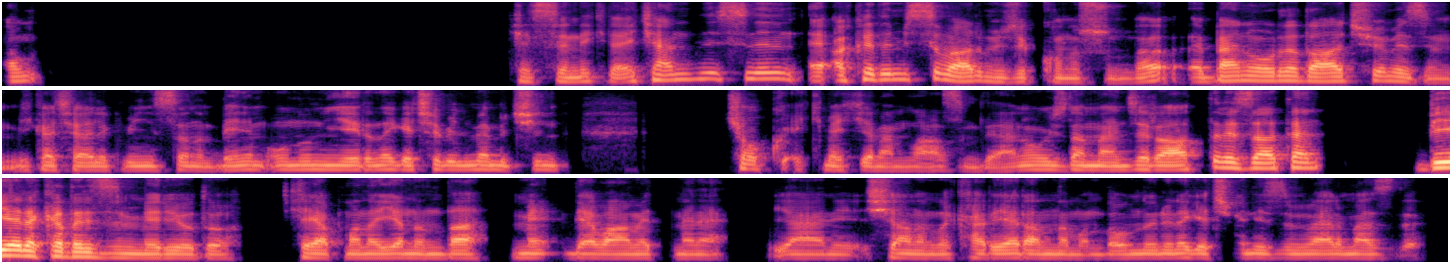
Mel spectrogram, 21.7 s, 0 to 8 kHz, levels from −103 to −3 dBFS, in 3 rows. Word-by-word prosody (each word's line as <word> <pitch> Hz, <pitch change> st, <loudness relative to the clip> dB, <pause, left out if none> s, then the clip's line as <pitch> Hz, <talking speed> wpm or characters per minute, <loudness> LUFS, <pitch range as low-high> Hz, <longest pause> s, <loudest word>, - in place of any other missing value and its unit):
Ama 115 Hz, +2 st, -7 dB, 2.4 s
Kesinlikle, 105 Hz, -1 st, -6 dB
eee, 110 Hz, -, -4 dB
kendisinin, 170 Hz, +5 st, -3 dB
eee, -, -, 0 dB
akademisi 155 Hz, +1 st, 0 dB
var 115 Hz, -2 st, +5 dB
müzik 105 Hz, -3 st, -7 dB
konusunda. 90 Hz, -1 st, -5 dB
E, 105 Hz, -, -3 dB
ben 125 Hz, +1 st, +4 dB
orada 125 Hz, -1 st, +1 dB
daha 115 Hz, 0 st, +5 dB
çömezim 115 Hz, -7 st, -6 dB
birkaç 95 Hz, +1 st, -6 dB
aylık 95 Hz, 0 st, -4 dB
bir 95 Hz, -, -5 dB
insanım. 95 Hz, -1 st, -6 dB
Benim 105 Hz, +1 st, -5 dB
onun 105 Hz, +1 st, -5 dB
yerine 105 Hz, 0 st, -2 dB
geçebilmem 105 Hz, 0 st, -3 dB
için 105 Hz, +1 st, -5 dB, 0.8 s
çok -, -, -6 dB
ekmek 95 Hz, +1 st, -9 dB
yemem 90 Hz, -2 st, -6 dB
lazımdı 85 Hz, -2 st, -10 dB
yani 100 Hz, +7 st, -6 dB
o 105 Hz, -, -3 dB
yüzden 100 Hz, 0 st, -2 dB
bence 100 Hz, +3 st, -2 dB
rahattı 105 Hz, +8 st, +3 dB
ve 150 Hz, -, +6 dB
zaten 145 Hz, +2 st, +4 dB, 0.5 s
bir 115 Hz, +7 st, +8 dB
yere 155 Hz, -2 st, +13 dB
kadar 130 Hz, -2 st, +7 dB
izin 105 Hz, -3 st, -1 dB
veriyordu 95 Hz, -2 st, -2 dB, 0.2 s
şey -, -, -1 dB
yapmana 100 Hz, 0 st, 0 dB
yanında 100 Hz, -1 st, 0 dB
me 100 Hz, 0 st, -5 dB
devam 95 Hz, -1 st, -1 dB
etmene 90 Hz, -1 st, -8 dB, 0.2 s
yani 95 Hz, -1 st, -7 dB
şey -, -, +1 dB
anlamında 95 Hz, -2 st, -4 dB
kariyer 100 Hz, +1 st, -1 dB
anlamında, 95 Hz, -2 st, -3 dB
onun 95 Hz, +1 st, -4 dB
önüne 100 Hz, +1 st, -2 dB
geçmene 105 Hz, 0 st, -5 dB
izin 100 Hz, 0 st, -7 dB
vermezdi. 95 Hz, -2 st, -4 dB
100 Hz, 150 wpm, -24 LUFS, 95-110 Hz, 2.4 s, yere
